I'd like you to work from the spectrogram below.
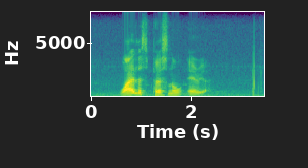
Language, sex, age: English, male, 19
